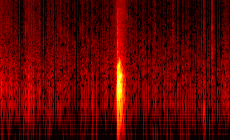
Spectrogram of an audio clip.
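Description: Near silence, broken once about a second in by a single short click.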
